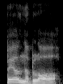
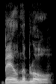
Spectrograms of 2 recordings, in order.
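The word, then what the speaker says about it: Béal na Bláth: And he passes through some towns and reaches an isolated crossroads at, you have to pronounce is it Bale and Blath? Bale na Blá. Bale na Blá.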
